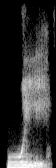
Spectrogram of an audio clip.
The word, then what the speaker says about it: we: a little um practice start with ooh you know like ooh as in oh and then just say when we that's w that's perfect w we and now you can delete the u part so you have we right we your teeth do not touch your lip okay that's the biggest key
